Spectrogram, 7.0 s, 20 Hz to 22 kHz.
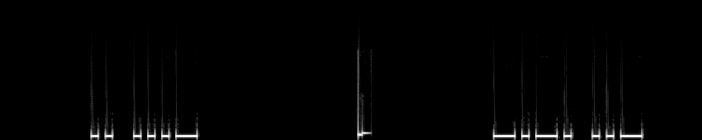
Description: Morse code, heard as a keyed tone, about 17 wpm, 700 Hz. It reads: IV CU
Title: Top Two Letter Combinations in Words 17wpm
